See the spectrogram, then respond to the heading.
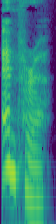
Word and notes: emperor: British English

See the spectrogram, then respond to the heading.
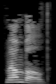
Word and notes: mumbled: British English

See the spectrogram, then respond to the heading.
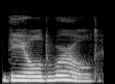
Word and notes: old-world: American English

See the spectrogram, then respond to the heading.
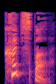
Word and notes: chutzpa: British English

